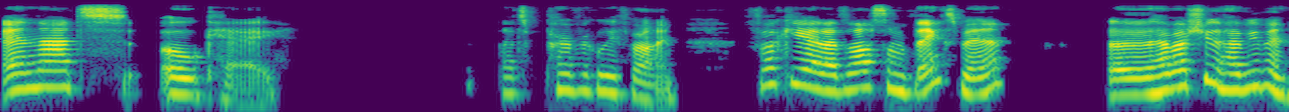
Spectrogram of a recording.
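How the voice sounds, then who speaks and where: Dry and close with no echo, a woman's high, bright, sharp voice moves at a moderate pace with lively intonation and long, frequent pauses. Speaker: streamer drawing art. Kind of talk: casual livestream chat. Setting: home livestream. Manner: casual, hesitant with many ums.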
